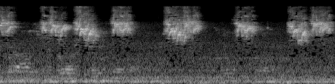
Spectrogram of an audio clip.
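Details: Sparrow chicks giving harsh, hissing begging calls in bursts roughly every half second, loud and raspy, over a low background hum.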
